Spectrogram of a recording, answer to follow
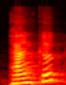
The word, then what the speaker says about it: Bangkok: for cold cold cold different various parts parts Vancouver Bangkok Bangkok G silent Bangkok Tokyo são paulo sao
